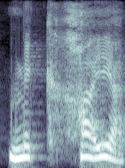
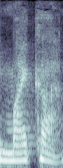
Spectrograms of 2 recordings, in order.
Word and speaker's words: Mikha: Or mikah ada ha lagi di tengahnya. Nah di dalam bahasa Inggris di adop jadi maik dalam bahasa Indonesia jadi mik atau mika dibacanya ya.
